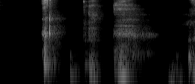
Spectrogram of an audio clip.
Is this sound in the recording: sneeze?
yes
